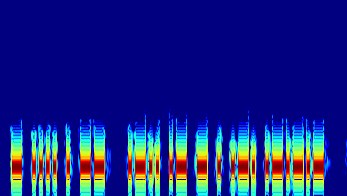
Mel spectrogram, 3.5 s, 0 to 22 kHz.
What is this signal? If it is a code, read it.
Morse code, heard as a keyed tone, about 34 wpm, 600 Hz. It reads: THEM LATER.
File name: the old man and the sea 2 35wpm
